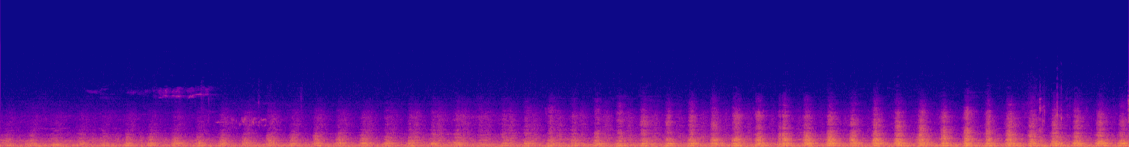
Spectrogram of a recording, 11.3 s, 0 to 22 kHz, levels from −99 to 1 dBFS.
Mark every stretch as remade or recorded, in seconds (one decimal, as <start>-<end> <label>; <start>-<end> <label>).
0.0-6.5 remade; 6.5-7.3 recorded; 7.3-7.8 remade; 7.8-9.9 recorded; 9.9-11.3 remade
